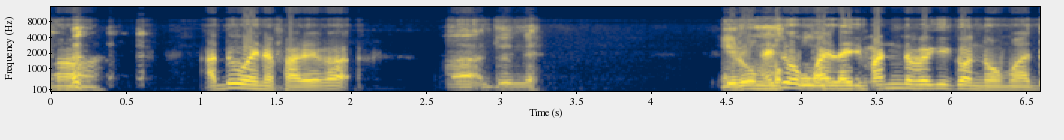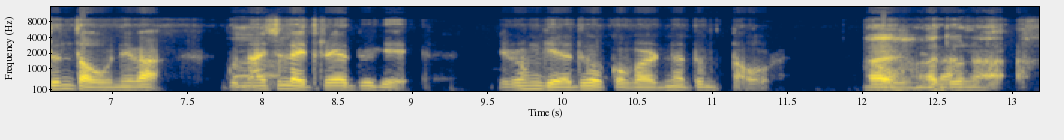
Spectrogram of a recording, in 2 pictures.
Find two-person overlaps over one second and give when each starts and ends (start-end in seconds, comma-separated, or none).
none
